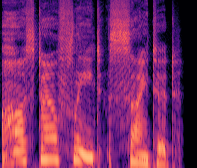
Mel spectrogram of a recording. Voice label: advisor notification hostile fleet detected, pacifist; Stellaris; ethics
